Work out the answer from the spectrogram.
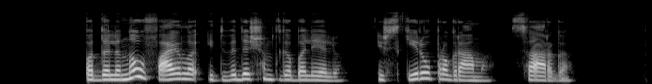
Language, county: Lithuanian, Utena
